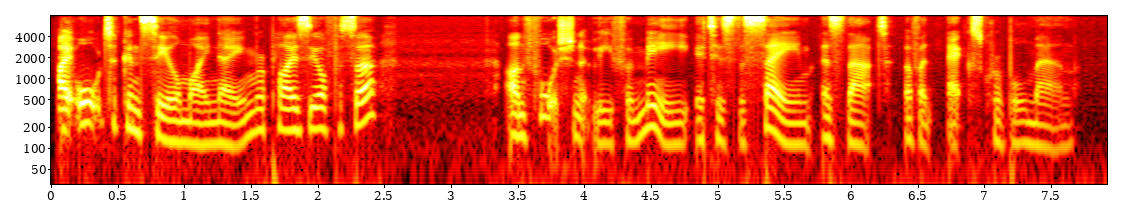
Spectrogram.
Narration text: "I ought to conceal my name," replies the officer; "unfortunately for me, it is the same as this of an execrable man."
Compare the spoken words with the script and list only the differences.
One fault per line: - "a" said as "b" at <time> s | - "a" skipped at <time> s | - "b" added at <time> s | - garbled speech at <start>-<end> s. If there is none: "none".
- "this" said as "that" at 5.9 s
